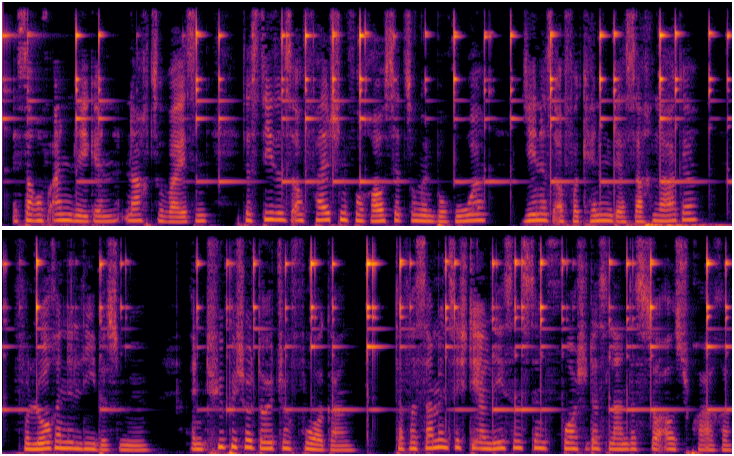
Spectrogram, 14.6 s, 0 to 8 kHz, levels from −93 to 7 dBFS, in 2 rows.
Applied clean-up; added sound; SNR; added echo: classical method log-MMSE.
